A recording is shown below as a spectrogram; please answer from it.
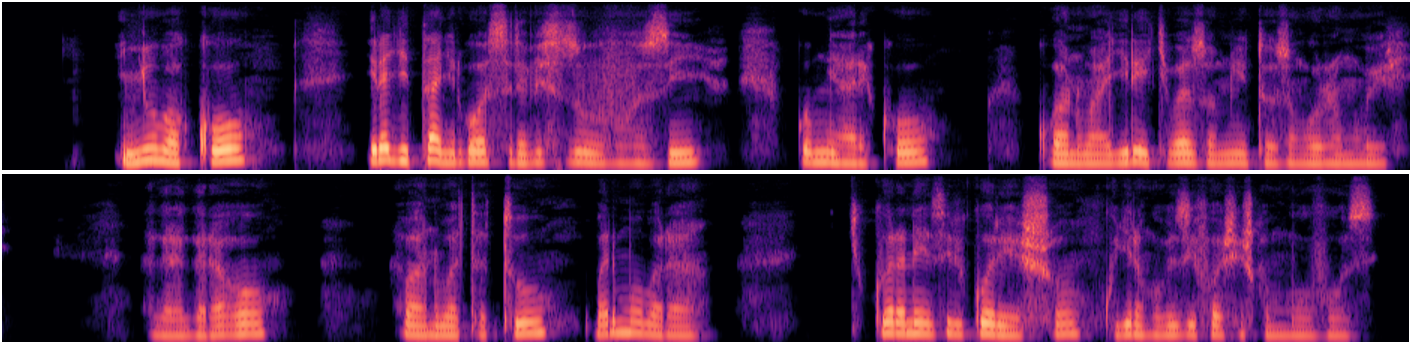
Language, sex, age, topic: Kinyarwanda, male, 18-24, health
